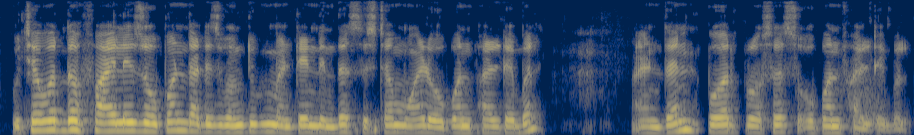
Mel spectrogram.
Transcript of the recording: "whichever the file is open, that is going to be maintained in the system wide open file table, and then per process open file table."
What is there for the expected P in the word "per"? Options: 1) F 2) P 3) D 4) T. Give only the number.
2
